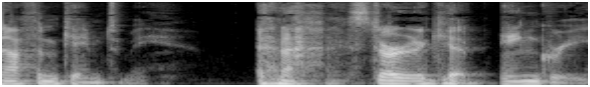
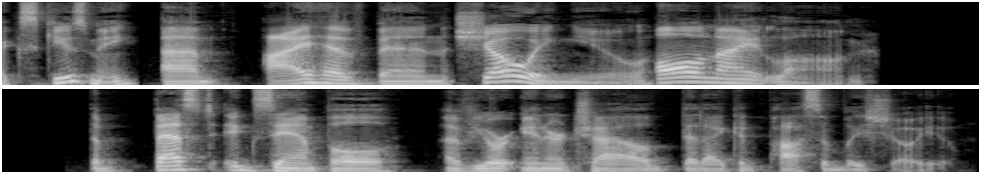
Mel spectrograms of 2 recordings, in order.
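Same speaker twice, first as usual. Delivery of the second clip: plain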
